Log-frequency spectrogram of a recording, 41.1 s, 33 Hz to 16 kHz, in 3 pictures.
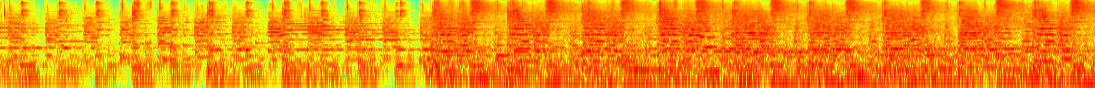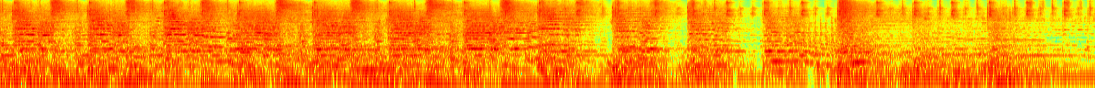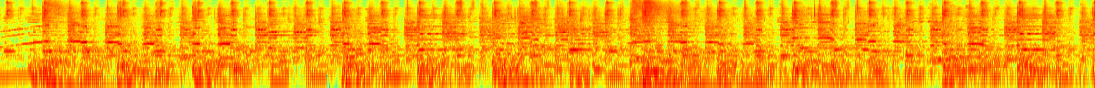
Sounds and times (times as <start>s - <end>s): Soundtrack music: 0.0s - 41.0s.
